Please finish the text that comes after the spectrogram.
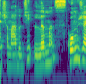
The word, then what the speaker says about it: Lammas: Mas só para falar que de acordo com minhas pesquisas, a pronúncia correta é lamas mesmo e lunassá, que esse sabá também é conhecido como a primeira colheita, a festa do pão.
